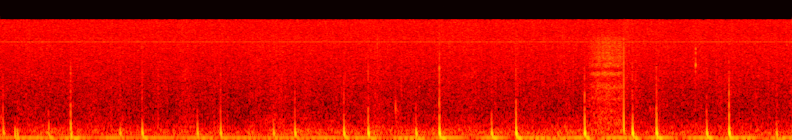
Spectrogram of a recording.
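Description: Soft, irregular knocks, roughly three a second, over a low steady hum, with a brief rustle about six seconds in.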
